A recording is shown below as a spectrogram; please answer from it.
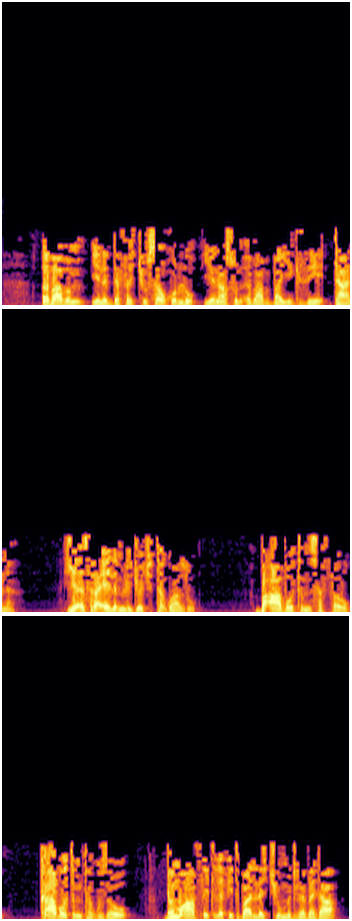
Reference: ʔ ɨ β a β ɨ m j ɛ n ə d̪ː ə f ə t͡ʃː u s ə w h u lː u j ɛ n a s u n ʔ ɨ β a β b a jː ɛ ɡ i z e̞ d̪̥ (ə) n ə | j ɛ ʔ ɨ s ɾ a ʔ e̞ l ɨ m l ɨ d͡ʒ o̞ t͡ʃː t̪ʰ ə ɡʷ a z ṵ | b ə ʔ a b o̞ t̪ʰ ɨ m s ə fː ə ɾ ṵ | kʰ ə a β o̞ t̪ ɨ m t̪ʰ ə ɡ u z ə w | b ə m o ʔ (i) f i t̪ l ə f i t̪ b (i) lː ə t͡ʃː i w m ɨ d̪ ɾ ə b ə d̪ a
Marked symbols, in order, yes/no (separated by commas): no, no, no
